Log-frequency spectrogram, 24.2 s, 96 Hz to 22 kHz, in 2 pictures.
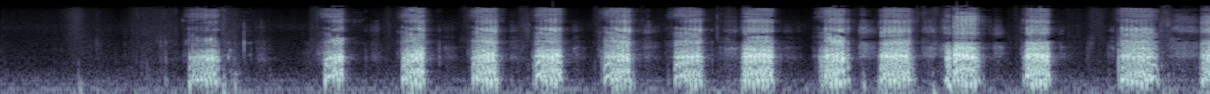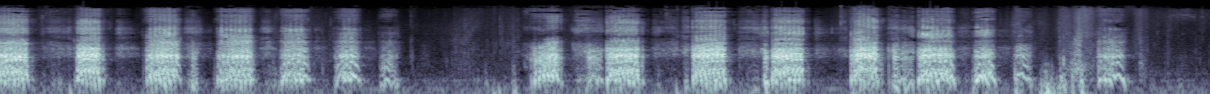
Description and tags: Small Dog Growling
This is the sound of a 10 year-old small, male Poodle/Chihuahua mix playfully growling.
animal, playing, pet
